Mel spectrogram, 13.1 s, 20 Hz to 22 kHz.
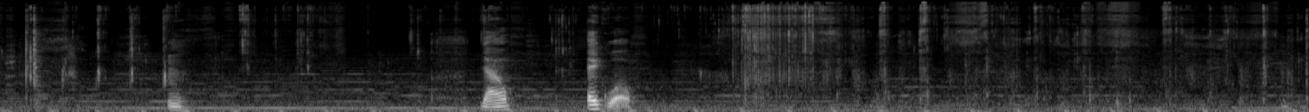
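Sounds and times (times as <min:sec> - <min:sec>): crunchy chewing: 0:07.0 - 0:13.0.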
